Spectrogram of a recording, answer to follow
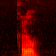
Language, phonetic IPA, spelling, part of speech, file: Polish, [klu], clou, noun, LL-Q809 (pol)-clou.wav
